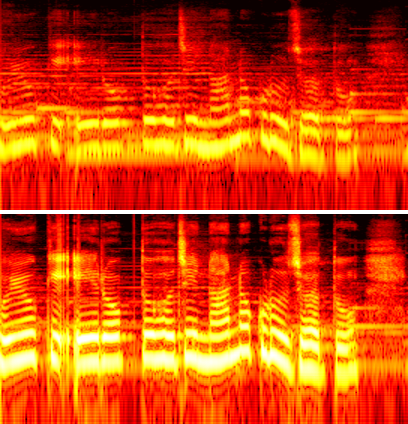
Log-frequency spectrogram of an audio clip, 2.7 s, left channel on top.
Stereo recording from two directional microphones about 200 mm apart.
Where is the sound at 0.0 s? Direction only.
45° right (ahead or behind).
